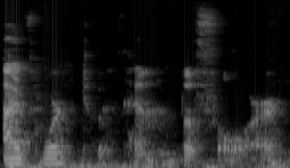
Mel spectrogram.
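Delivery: very quiet voice. A character leans in close to the party, speaking really quietly. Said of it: "she just says really quietly".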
